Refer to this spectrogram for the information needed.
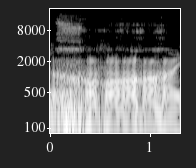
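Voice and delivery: loud hammy "hon hon hon"; mock French laugh. Frenchman amused by his huge beret, hammed-up laugh. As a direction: guffaw like a cartoon Frenchman.

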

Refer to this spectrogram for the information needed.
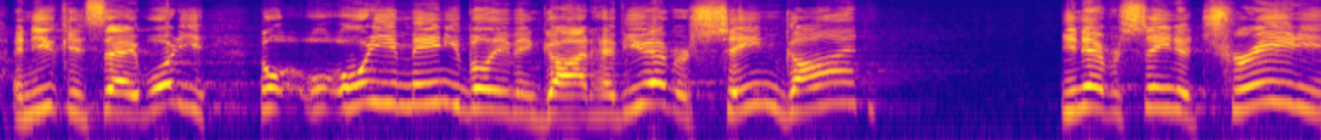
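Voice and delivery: high, fervent preaching storyteller voice; preaching at full force. Acted. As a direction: preach the story up loud and high, acting out each voice. Preaching climax, acted challenge.

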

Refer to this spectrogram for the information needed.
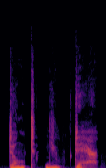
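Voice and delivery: slow, whispered menace; threatening whisper. A narrator's reading. Father pointing in daughter's face, whispered threat. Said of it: "he threatened".

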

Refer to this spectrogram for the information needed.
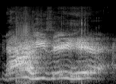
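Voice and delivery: loud squawked outburst; disgusted cartoon duck. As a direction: shout it like a cross cartoon character. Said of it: "He just sounded disgusted".

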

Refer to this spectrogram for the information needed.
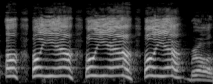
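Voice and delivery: very high squeaky oh yeahs; mock popcorn voice; popping popcorn impression. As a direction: squeal like popcorn bursting in the microwave. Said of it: "this is me in the microwave popping popcorn".

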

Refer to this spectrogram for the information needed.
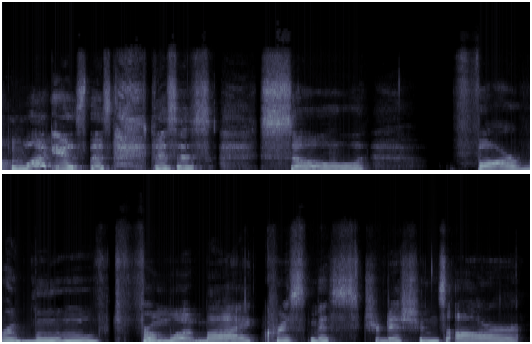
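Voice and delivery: high, laughing outrage; laughing disbelief. Real, not acted. Host laughing in disbelief at the holiday custom, high. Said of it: "what the fuck is wrong with people?".

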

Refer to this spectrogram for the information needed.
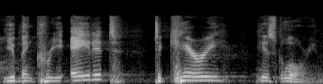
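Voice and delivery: slow, measured preaching with weight on CREATED; slow emphatic repeat. Real, not acted. Preacher telling congregation their purpose, slow and emphatic. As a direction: spell it out slowly, phrase by phrase.

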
